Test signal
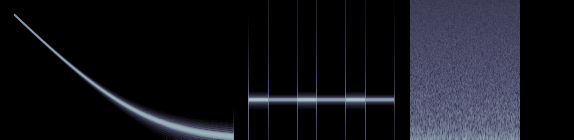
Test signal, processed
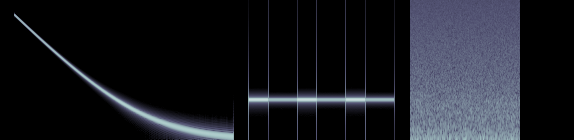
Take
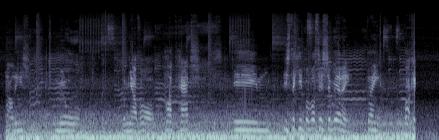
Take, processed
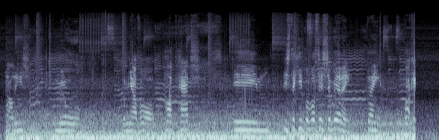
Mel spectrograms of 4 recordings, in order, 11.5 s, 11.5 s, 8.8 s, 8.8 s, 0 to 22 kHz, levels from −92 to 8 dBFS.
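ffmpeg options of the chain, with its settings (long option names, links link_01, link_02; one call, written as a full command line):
ffmpeg -i in.wav -af "equalizer=frequency=1000:width_type=o:width=0.77:gain=2.5,volume=8dB" out.wav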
